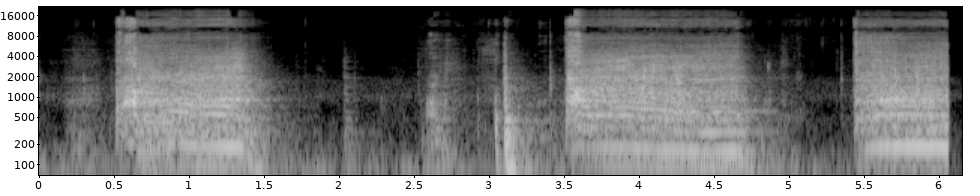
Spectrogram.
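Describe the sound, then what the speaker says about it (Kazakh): A blender mixes cottage cheese pie batter of sugar and eggs in three loud, whirring pulses of about a second each, with short quiet pauses between them. "Бұған кейін барлығын блендермен араластырып шығамыз."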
